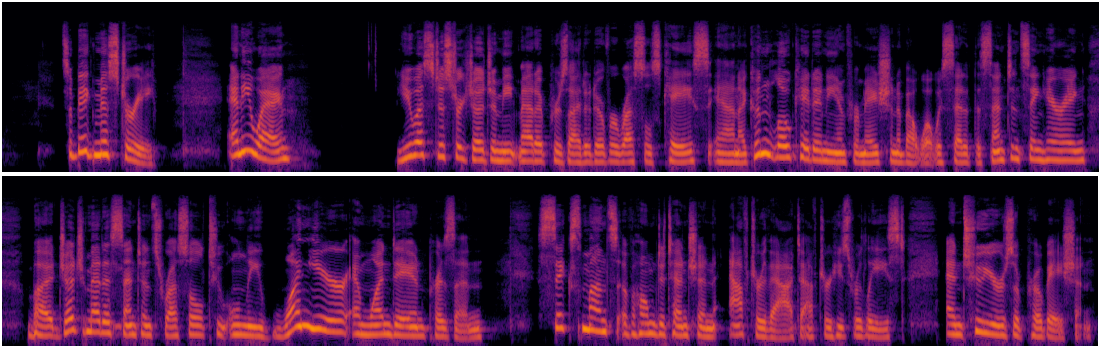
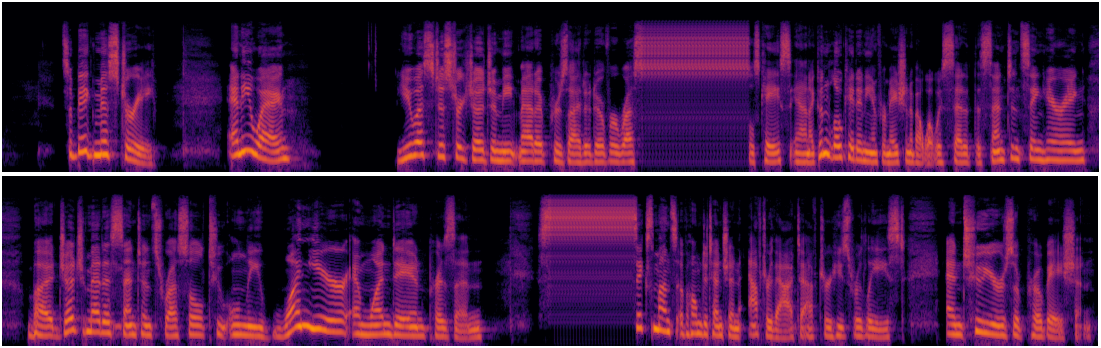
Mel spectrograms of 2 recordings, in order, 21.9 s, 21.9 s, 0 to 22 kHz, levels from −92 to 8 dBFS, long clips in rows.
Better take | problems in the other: first | audio freezing; at 6.5 s for 1 s and at 16 s for 1 s

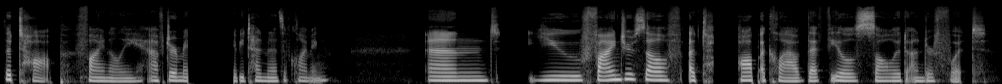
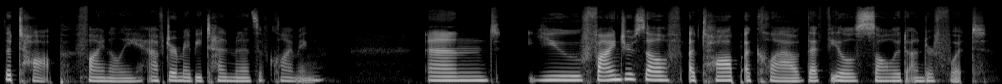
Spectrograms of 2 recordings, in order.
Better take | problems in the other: second | audio freezing; at 2 s and at 7 s

